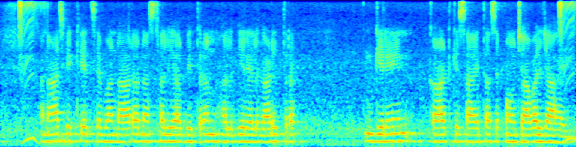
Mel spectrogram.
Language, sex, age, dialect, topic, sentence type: Magahi, female, 18-24, Central/Standard, banking, statement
